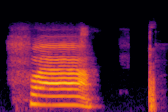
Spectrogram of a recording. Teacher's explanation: নিচের ঠোটের পিঠ সামনের উপরের দুই দাতের সঙ্গে লাগিয়ে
